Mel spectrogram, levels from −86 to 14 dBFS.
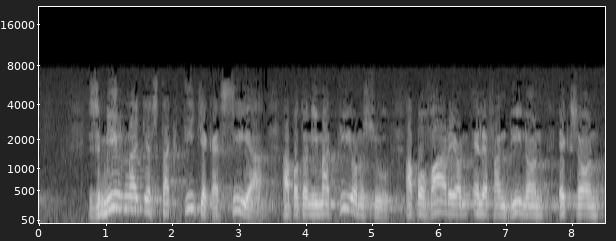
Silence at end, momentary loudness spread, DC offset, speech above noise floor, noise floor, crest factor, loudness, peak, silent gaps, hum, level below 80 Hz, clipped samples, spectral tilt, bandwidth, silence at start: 0 s; 7 LU; under 0.1%; 27 dB; -41 dBFS; 14 dB; -15 LUFS; 0 dBFS; none; none; -50 dBFS; under 0.1%; -5.5 dB/octave; 8 kHz; 0 s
